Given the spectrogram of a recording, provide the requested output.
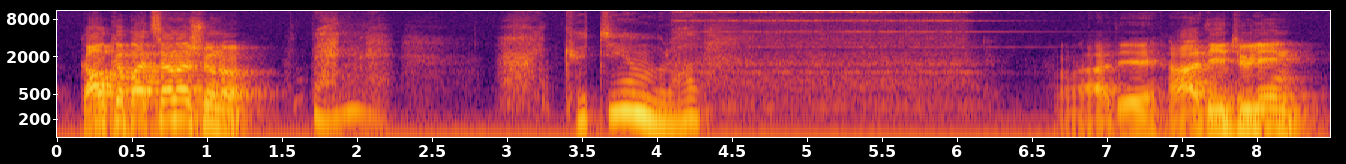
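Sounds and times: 
speech: 0.2 - 2.0, 3.4 - 4.6, 6.8 - 8.4
electric doorbell ringing: 4.1 - 7.6.

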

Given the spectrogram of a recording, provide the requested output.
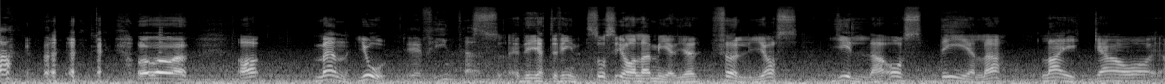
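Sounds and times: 
laughter: 0.0 - 1.6
low rumble of a car driving, heard from inside the cabin: 0.0 - 11.6
speech: 0.0 - 11.6.

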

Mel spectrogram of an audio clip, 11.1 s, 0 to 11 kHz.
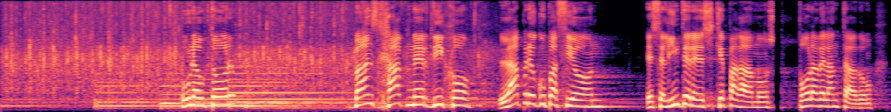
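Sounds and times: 
congregation applauding: 0.0 - 6.7
sustained organ-like keyboard chords: 1.2 - 6.8
speech: 2.0 - 3.2, 4.4 - 11.1.

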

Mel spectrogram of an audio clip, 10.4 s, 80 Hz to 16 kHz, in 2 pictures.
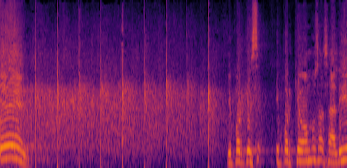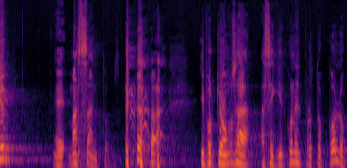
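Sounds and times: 
crowd applauding: 0.0 - 4.5
sharp claps: 0.0 - 4.7
speech: 0.3 - 0.6, 3.4 - 10.4
laughter: 7.1 - 7.7.

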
